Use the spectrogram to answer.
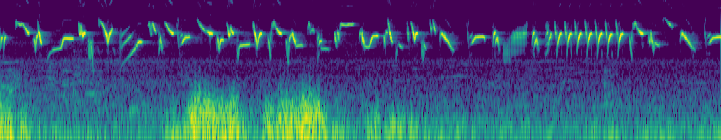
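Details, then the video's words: Canary with blackthroat and edel sanger song fill, used as training master: rapid whistled sweeps and slurs, then a brisk trill of repeated notes, with soft low rumbles in the background. "masteran suara burung kenari full isian mewah blackthroat dan sanger gacor"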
